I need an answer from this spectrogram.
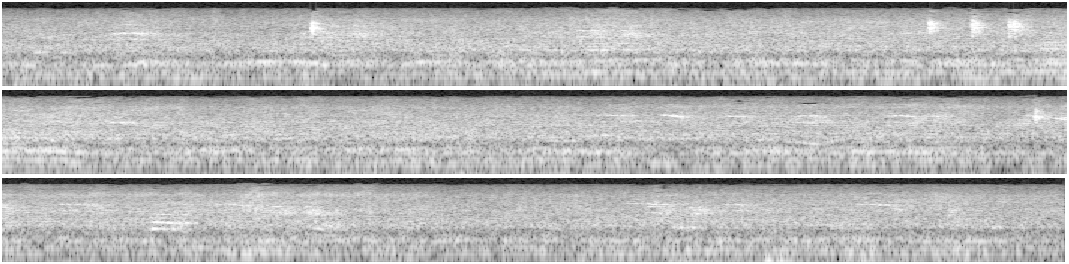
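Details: A garden honey bee hive opened for inspection gives a continuous buzzing drone with stacked overtones, while short high chirps repeat faintly in the background.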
